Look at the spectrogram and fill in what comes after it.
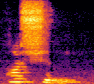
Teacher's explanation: Partially. It's a three-syllable word. Stress falls on the first syllable.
